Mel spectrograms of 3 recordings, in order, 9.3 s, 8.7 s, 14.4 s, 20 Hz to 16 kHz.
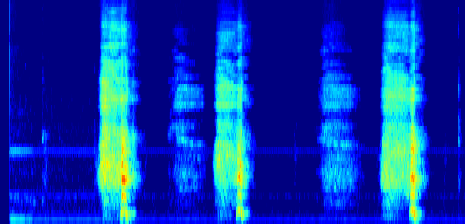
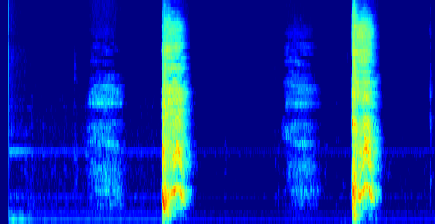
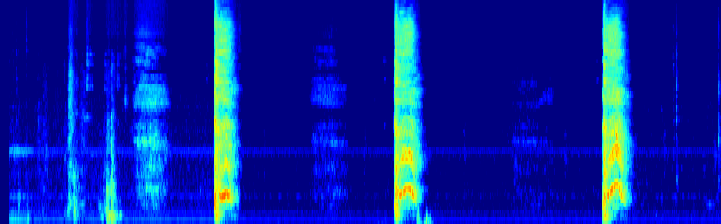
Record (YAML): exhalation_length: 9.3 s
exhalation_amplitude: 32767
exhalation_signal_mean_std_ratio: 0.27
cough_length: 8.7 s
cough_amplitude: 32767
cough_signal_mean_std_ratio: 0.24
three_cough_length: 14.4 s
three_cough_amplitude: 32749
three_cough_signal_mean_std_ratio: 0.25
survey_phase: beta (2021-08-13 to 2022-03-07)
age: 65+
gender: Female
wearing_mask: 'No'
symptom_cough_any: true
symptom_runny_or_blocked_nose: true
symptom_shortness_of_breath: true
symptom_diarrhoea: true
symptom_fatigue: true
smoker_status: Ex-smoker
respiratory_condition_asthma: true
respiratory_condition_other: false
recruitment_source: Test and Trace
submission_delay: 1 day
covid_test_result: Negative
covid_test_method: RT-qPCR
